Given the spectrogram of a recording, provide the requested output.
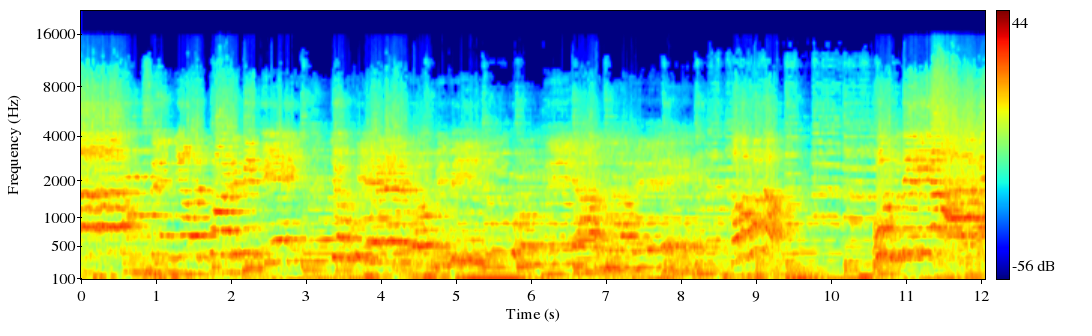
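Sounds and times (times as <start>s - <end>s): instrumental accompaniment with bass: 0.0s - 12.0s.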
